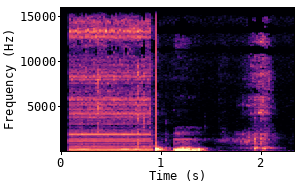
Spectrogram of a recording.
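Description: Espresso machine pump humming steadily as coffee pours into a cup, cutting off suddenly just before a second in. A short, louder low vocal sound from a man follows, then quiet.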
